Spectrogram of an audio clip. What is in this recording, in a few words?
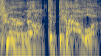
Vocal Phrase Male "Turn Up The Power"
